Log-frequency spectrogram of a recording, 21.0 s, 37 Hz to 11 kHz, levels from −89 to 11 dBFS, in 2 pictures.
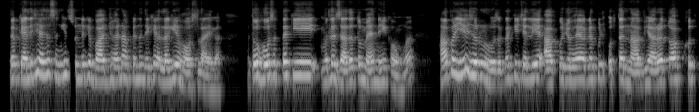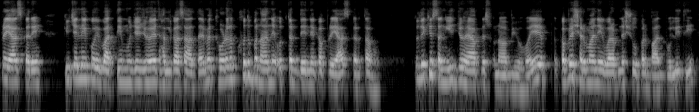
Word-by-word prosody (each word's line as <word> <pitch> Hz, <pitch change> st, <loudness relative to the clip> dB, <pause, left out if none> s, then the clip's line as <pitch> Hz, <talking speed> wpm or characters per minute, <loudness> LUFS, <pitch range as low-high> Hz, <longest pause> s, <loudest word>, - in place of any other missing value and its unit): तो 205 Hz, +1 st, -2 dB
कह 195 Hz, -2 st, +6 dB
लीजिए 250 Hz, +5 st, +2 dB
ऐसा 245 Hz, +2 st, +3 dB
संगीत 230 Hz, +3 st, -4 dB
सुनने 210 Hz, -3 st, -6 dB
के 230 Hz, -, 0 dB
बाद 175 Hz, 0 st, +4 dB
जो 185 Hz, -, -8 dB
है 185 Hz, -, 0 dB
आपके 200 Hz, -2 st, -4 dB
अंदर 205 Hz, +1 st, -7 dB
देखिए 195 Hz, +1 st, -3 dB
अलग 170 Hz, -2 st, +1 dB
ही 210 Hz, -, +1 dB
हौसला 140 Hz, 0 st, -2 dB
आएगा। 115 Hz, -1 st, -4 dB, 0.5 s
तो 225 Hz, -, +7 dB
हो 215 Hz, +1 st, +6 dB
सकता 225 Hz, +1 st, +1 dB
है 235 Hz, -, +2 dB
कि 235 Hz, -1 st, +2 dB
मतलब 175 Hz, +5 st, -1 dB
ज़्यादा 180 Hz, -2 st, +4 dB
तो 205 Hz, -, -2 dB
मैं 160 Hz, -4 st, 0 dB
नहीं 170 Hz, +1 st, -4 dB
कहूँगा -, -, -6 dB, 0.4 s
हाँ, -, -, +5 dB
पर 275 Hz, -, +2 dB
ये 265 Hz, +5 st, +2 dB
ज़रूर 235 Hz, -3 st, +5 dB
हो 155 Hz, -, +2 dB
सकता 155 Hz, +5 st, -4 dB
है 200 Hz, -, -10 dB
कि 225 Hz, -, -4 dB
चलिए 205 Hz, 0 st, +1 dB, 0.2 s
आपको 165 Hz, +4 st, -1 dB
जो 185 Hz, -1 st, -3 dB
है 190 Hz, +1 st, +6 dB
अगर 195 Hz, +1 st, -3 dB
कुछ 210 Hz, 0 st, -8 dB
उत्तर 190 Hz, -1 st, +2 dB
ना 140 Hz, -2 st, 0 dB
भी 155 Hz, +4 st, -6 dB
आ 155 Hz, -, +4 dB
रहा -, -, +5 dB
है 175 Hz, -, -2 dB
तो -, -, 0 dB
आप 195 Hz, +1 st, +4 dB
खुद 205 Hz, 0 st, -5 dB
प्रयास 175 Hz, -3 st, +4 dB
करें 160 Hz, 0 st, +2 dB, 0.4 s
कि 185 Hz, -, -9 dB
चलिए 200 Hz, +1 st, -1 dB
कोई 180 Hz, -1 st, +1 dB
बात 150 Hz, -, +3 dB
नहीं 170 Hz, 0 st, -6 dB
मुझे 165 Hz, 0 st, -4 dB
जो 165 Hz, +1 st, -4 dB
है 170 Hz, -, +7 dB
हल्का-सा 155 Hz, -1 st, 0 dB
आता 140 Hz, +1 st, -3 dB
है, 145 Hz, -, +1 dB
मैं 185 Hz, 0 st, -1 dB
थोड़ा-सा 180 Hz, +2 st, -1 dB
खुद 235 Hz, -, 0 dB
बनाने 165 Hz, -3 st, -1 dB
उत्तर 260 Hz, +10 st, 0 dB
देने 155 Hz, -1 st, -1 dB
का 150 Hz, -, +2 dB
प्रयास 140 Hz, -2 st, -1 dB
करता 260 Hz, 0 st, -3 dB
हूँ। -, -, -7 dB, 0.5 s
तो 195 Hz, -, -13 dB
देखिए 210 Hz, +5 st, +1 dB
संगीत 180 Hz, -2 st, -2 dB
जो 180 Hz, -, -1 dB
है 155 Hz, -, +3 dB
आपने 150 Hz, +1 st, -1 dB
सुना 125 Hz, -6 st, -6 dB
भी 125 Hz, -, -12 dB
होगा 115 Hz, -1 st, -4 dB
ये 425 Hz, -, +2 dB, 0.3 s
कपिल 440 Hz, -4 st, +4 dB
शर्मा 165 Hz, -, 0 dB
ने 160 Hz, -, -1 dB
एक 155 Hz, -, 0 dB
बार 140 Hz, 0 st, +4 dB
अपने 145 Hz, +3 st, -2 dB
शो 150 Hz, -2 st, -6 dB
पर 135 Hz, -, -3 dB
बात 120 Hz, 0 st, -3 dB
बोली 290 Hz, +4 st, -6 dB
थी 290 Hz, -, -5 dB
180 Hz, 270 wpm, -23 LUFS, 155-210 Hz, 0.5 s, तो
